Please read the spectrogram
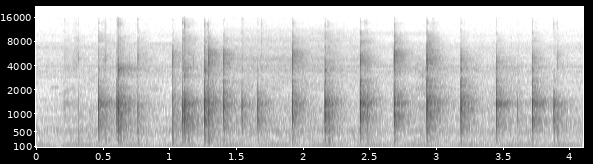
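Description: A metal teaspoon clicking rapidly and lightly against a small bottle while powdered pectic enzyme is measured out, about five sharp clicks a second.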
